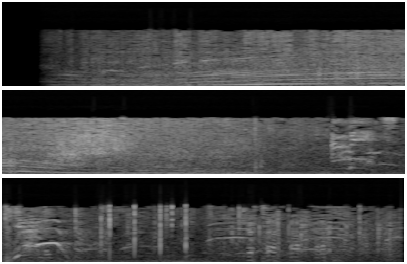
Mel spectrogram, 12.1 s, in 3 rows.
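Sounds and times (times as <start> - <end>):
car engine revving: 0.4 - 7.4.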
